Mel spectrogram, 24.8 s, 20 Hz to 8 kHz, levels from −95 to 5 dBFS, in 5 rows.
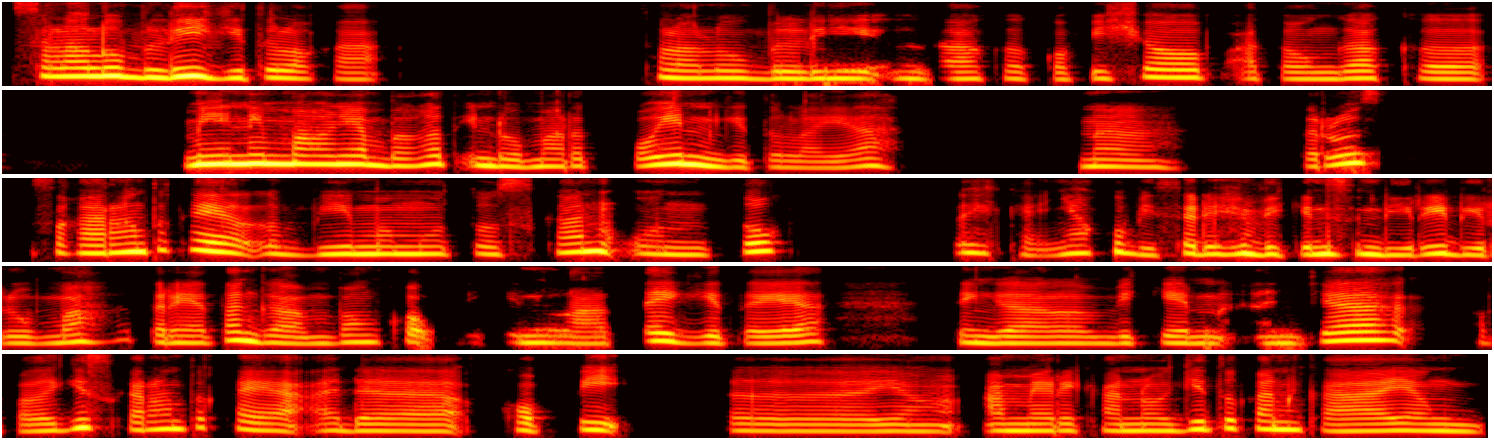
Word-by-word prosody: Selalu 270 Hz, 0 st, +5 dB
beli 235 Hz, +2 st, +5 dB, 0.2 s
gitu 220 Hz, -, -8 dB
loh, 210 Hz, -, -6 dB
Kak. 185 Hz, -1 st, -13 dB, 0.9 s
Selalu 220 Hz, -3 st, -3 dB
beli 205 Hz, 0 st, -2 dB, 0.2 s
entah 200 Hz, 0 st, -8 dB
ke 200 Hz, -, -12 dB
coffee 195 Hz, +2 st, -12 dB
shop 235 Hz, -2 st, -1 dB
atau 200 Hz, 0 st, -12 dB
enggak, 210 Hz, +2 st, -4 dB
ke 200 Hz, -, -7 dB, 0.8 s
minimalnya 275 Hz, 0 st, +11 dB
banget 240 Hz, +5 st, -1 dB
Indomaret 210 Hz, -1 st, -4 dB
Point 260 Hz, +4 st, +7 dB
gitu 185 Hz, -1 st, -12 dB
lah 175 Hz, -, -13 dB
ya. 220 Hz, -, -6 dB, 0.7 s
Nah, 195 Hz, -3 st, -7 dB, 0.4 s
terus 270 Hz, +9 st, +1 dB, 0.6 s
sekarang 250 Hz, +2 st, +1 dB
tuh 335 Hz, -, -9 dB
kayak 285 Hz, -8 st, +3 dB
lebih 210 Hz, 0 st, -4 dB
memutuskan 225 Hz, +6 st, 0 dB
untuk, 215 Hz, +9 st, -2 dB, 0.5 s
"Ih, 255 Hz, -, -4 dB
kayaknya 190 Hz, +3 st, -9 dB
aku 275 Hz, -, -2 dB
bisa 190 Hz, -, -14 dB
deh 215 Hz, +1 st, -3 dB
bikin 210 Hz, +1 st, 0 dB
sendiri 205 Hz, 0 st, -3 dB
di 195 Hz, -, -5 dB
rumah." 190 Hz, +4 st, -6 dB, 0.2 s
Ternyata 200 Hz, +3 st, -5 dB
gampang 195 Hz, +2 st, -7 dB
kok 210 Hz, -, -6 dB
bikin 200 Hz, 0 st, -8 dB
late 180 Hz, +6 st, -9 dB, 0.2 s
gitu 190 Hz, -1 st, -7 dB
ya, 205 Hz, -, -1 dB, 0.5 s
tinggal 190 Hz, -2 st, -5 dB
bikin 190 Hz, 0 st, -7 dB, 0.2 s
aja. 255 Hz, +8 st, 0 dB, 0.2 s
Apalagi 195 Hz, +6 st, -3 dB
sekarang 245 Hz, -4 st, -5 dB
tuh 290 Hz, -, -9 dB
kayak 210 Hz, -6 st, -4 dB
ada 195 Hz, -2 st, -6 dB
kopi, 215 Hz, +1 st, -4 dB, 0.4 s
eee, 190 Hz, -1 st, -7 dB
yang 185 Hz, 0 st, -8 dB, 0.2 s
amerikano 200 Hz, 0 st, -5 dB
gitu 240 Hz, +2 st, -1 dB
kan, 245 Hz, -1 st, +1 dB
Kak, 195 Hz, 0 st, -4 dB
yang 200 Hz, -1 st, -4 dB
205 Hz, 145 wpm, -23 LUFS, 195-240 Hz, 0.9 s, minimalnya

